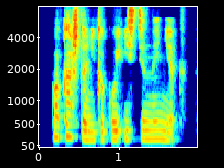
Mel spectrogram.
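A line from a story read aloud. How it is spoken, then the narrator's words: Plain. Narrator (Russian): ответил он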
